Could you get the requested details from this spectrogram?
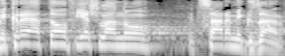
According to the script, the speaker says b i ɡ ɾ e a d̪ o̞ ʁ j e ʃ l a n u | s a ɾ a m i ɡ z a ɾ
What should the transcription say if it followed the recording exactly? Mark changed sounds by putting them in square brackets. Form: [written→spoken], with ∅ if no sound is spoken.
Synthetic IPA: [b→m] i [ɡ→k] ɾ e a [d̪→t̪] o̞ [ʁ→v] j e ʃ l a n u | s a ɾ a m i ɡ z a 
